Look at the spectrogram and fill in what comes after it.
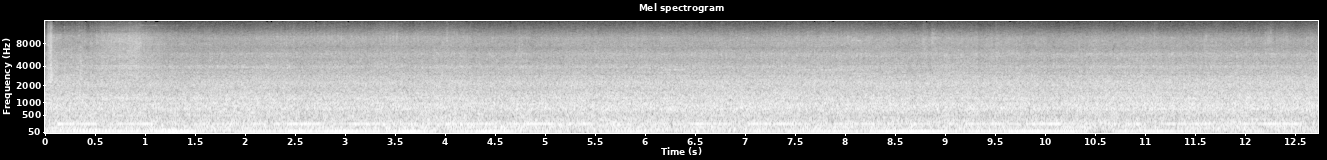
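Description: Scania K410 double-decker coaches' diesel engines idling: a steady, heavy low rumble.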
